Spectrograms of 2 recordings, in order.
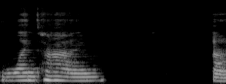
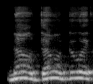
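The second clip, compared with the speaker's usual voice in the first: higher-pitched mother begging him to stop; pleading mama; 7 semitones higher than usual. Retold or imitated.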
